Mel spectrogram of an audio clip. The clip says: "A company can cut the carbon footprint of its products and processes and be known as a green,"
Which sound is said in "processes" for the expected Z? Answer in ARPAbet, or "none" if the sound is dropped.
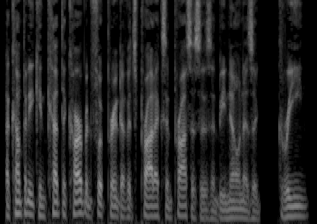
Z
